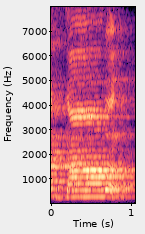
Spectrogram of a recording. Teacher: वर्ण के ऊपर लगने वाले चंद्र बिंदु को हम अनुनासिक कहते हैं, ठीक है। और इसका उच्चारण जब हम करते हैं तो नाक और गले दोनों का उपयोग किया जाता है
